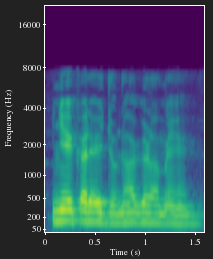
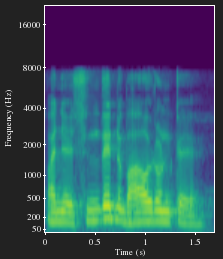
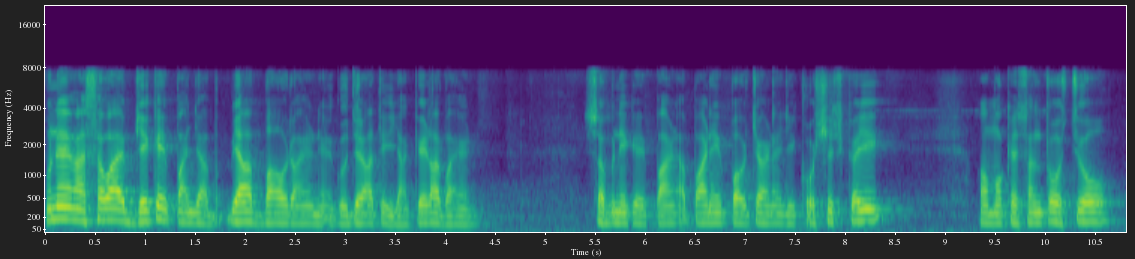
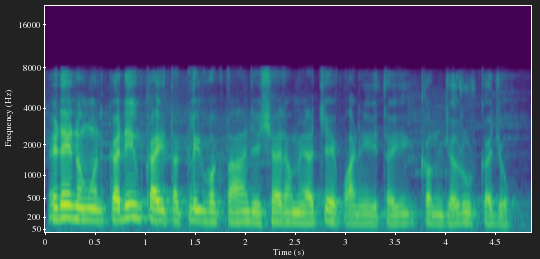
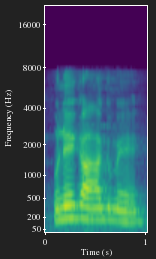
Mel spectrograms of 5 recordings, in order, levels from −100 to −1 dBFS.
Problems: constant background noise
